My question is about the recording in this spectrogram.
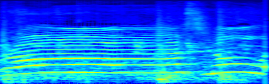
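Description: A young voice sings one long held note for about a second and a half, then a shorter note that rises and falls.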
